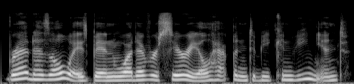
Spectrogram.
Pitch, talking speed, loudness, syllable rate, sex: 205 Hz, 170 wpm, -14 LUFS, 5.3 syllables/s, female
